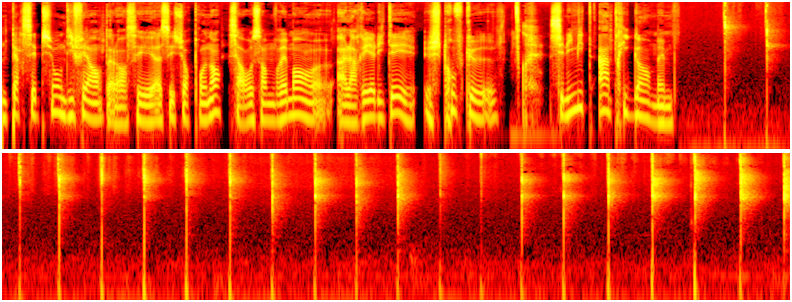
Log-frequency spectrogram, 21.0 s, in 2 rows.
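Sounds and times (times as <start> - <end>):
speech: 0.0 - 9.1
binaural finger snaps moving around head: 9.6 - 21.0.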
